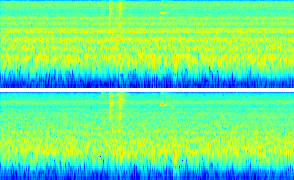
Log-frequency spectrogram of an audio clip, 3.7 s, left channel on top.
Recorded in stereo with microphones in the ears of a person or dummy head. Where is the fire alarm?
I don't hear a fire alarm.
